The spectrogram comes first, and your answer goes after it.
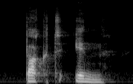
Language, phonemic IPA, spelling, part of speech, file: Dutch, /ˈpɑkt ˈɪn/, pakt in, verb, Nl-pakt in.ogg
- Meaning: inflection of inpakken: 1. second/third-person singular present indicative 2. plural imperative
